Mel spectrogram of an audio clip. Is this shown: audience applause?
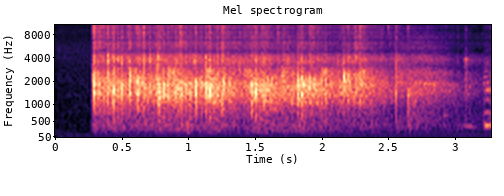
yes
